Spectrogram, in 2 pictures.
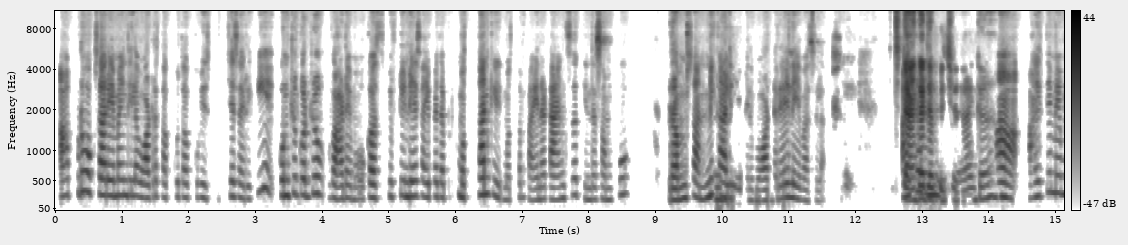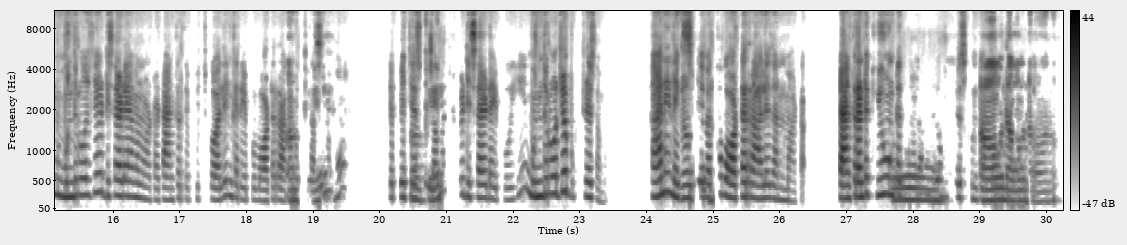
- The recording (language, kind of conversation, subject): Telugu, podcast, మీ ఇంట్లో నీటిని ఎలా ఆదా చేస్తారు?
- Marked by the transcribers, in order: in English: "వాటర్"; in English: "ఫిఫ్‌టీన్ డేస్"; other background noise; unintelligible speech; in English: "డ్రమ్స్"; tapping; in English: "ట్యాంకర్"; static; in English: "ట్యాంకర్"; in English: "వాటర్"; in English: "బుక్"; in English: "నెక్స్ట్ డే"; in English: "వాటర్"; in English: "ట్యాంకర్"; in English: "క్యూ"; in English: "బుక్"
